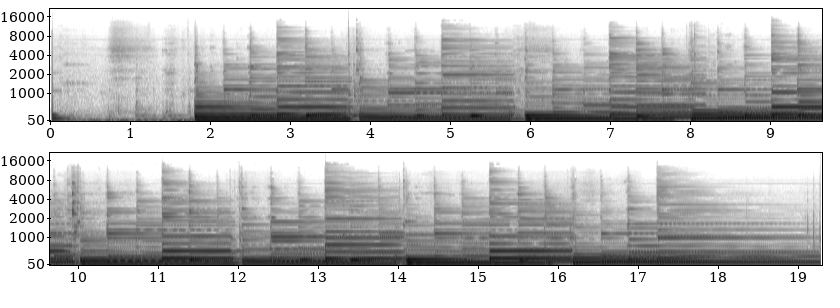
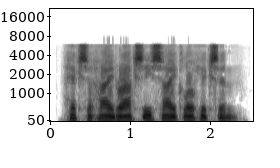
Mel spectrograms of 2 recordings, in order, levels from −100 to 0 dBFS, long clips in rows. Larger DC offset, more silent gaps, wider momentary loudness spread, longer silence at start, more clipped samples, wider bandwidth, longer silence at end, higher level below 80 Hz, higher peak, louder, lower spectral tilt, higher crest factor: second, under 0.1% vs 0.8%; neither; first, 7 LU vs 4 LU; second, 0 s vs 0.2 s; second, under 0.1% vs 0.2%; first, 8 kHz vs 6.2 kHz; second, 0.05 s vs 0.2 s; second, -36 dBFS vs -30 dBFS; about the same, 0 dBFS vs 0 dBFS; second, -17 LUFS vs -12 LUFS; first, -9.5 dB/octave vs -6 dB/octave; about the same, 16 dB vs 12 dB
